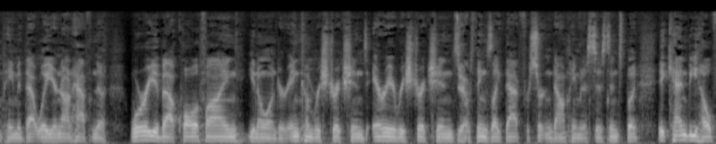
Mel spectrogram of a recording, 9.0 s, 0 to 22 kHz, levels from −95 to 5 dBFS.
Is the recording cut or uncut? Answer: uncut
